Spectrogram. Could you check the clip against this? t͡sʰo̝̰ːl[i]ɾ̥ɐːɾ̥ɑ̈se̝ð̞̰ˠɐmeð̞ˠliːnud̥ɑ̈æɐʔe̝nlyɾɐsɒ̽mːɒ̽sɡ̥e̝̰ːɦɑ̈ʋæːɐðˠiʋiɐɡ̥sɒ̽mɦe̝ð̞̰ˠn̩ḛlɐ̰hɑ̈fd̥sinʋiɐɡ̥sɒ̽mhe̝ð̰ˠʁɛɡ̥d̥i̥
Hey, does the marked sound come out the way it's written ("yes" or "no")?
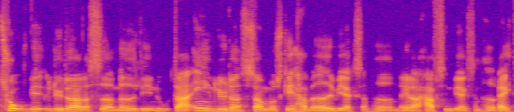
no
